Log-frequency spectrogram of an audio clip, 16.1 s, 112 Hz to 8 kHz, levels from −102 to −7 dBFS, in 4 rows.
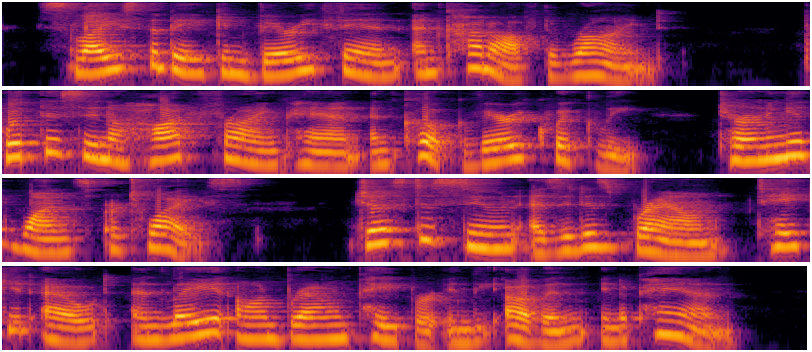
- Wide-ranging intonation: No, average, 4.9 semitones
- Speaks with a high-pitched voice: Yes, high, 215 Hz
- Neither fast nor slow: Yes, average, 180 wpm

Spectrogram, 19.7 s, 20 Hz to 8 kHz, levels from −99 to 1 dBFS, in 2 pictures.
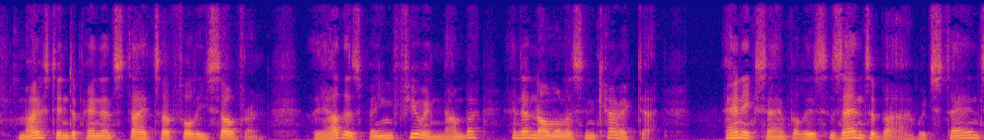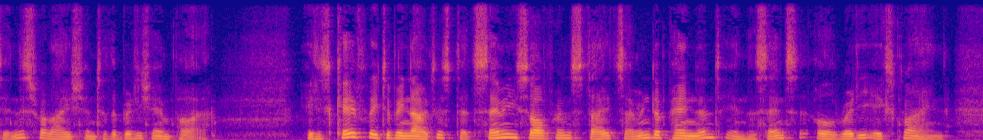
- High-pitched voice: No, medium, 140 Hz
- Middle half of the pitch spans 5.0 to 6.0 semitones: No, average, 3.6 semitones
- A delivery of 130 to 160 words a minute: Yes, average, 145 wpm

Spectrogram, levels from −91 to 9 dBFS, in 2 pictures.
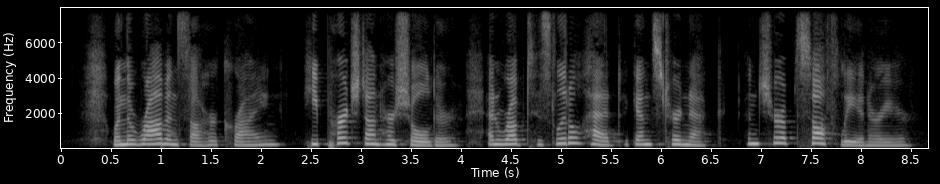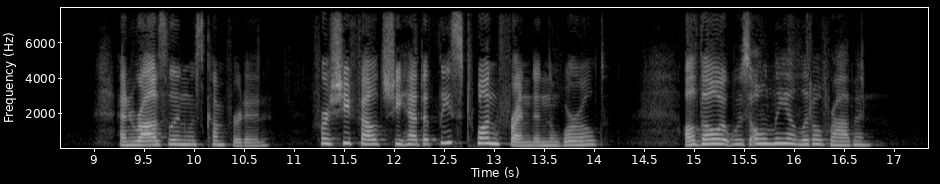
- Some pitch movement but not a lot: Yes, average, 4.1 semitones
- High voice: Yes, high, 235 Hz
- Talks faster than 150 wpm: Yes, average, 165 wpm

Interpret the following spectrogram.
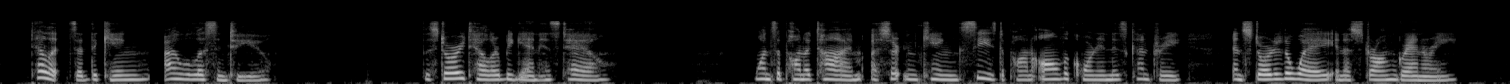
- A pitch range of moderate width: No, narrow, 2.2 semitones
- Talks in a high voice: Yes, high, 220 Hz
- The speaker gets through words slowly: No, average, 165 wpm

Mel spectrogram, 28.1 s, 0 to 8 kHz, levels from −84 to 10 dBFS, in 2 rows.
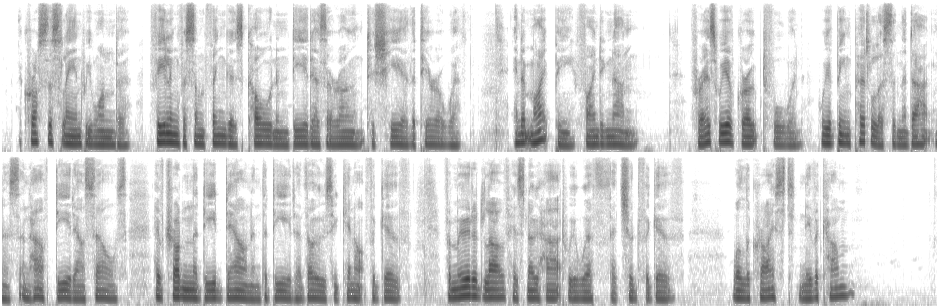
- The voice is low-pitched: Yes, low, 105 Hz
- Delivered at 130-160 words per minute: Yes, average, 150 wpm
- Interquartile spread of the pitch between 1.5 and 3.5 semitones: Yes, average, 2.7 semitones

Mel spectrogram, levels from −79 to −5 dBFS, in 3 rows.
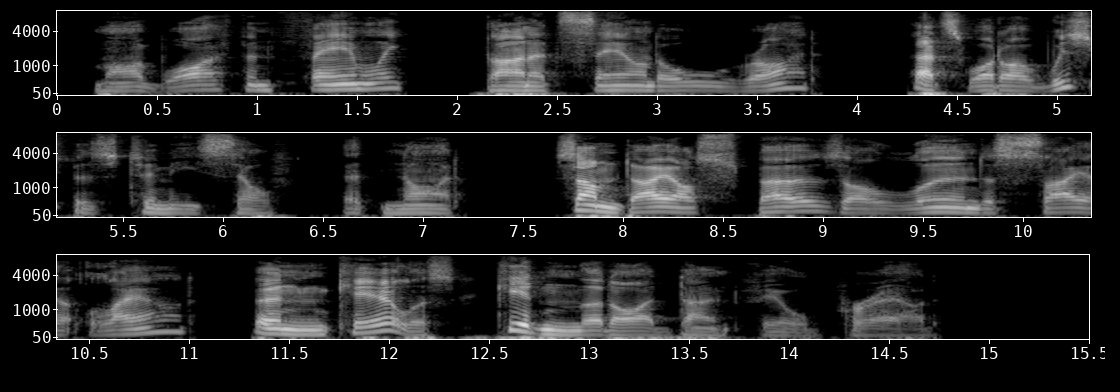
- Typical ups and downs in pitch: Yes, average, 4.3 semitones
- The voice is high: No, low, 115 Hz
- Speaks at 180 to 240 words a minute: No, average, 140 wpm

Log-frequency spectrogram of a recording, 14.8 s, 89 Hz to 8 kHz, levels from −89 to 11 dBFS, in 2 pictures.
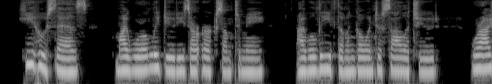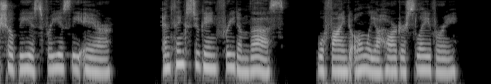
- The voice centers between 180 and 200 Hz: Yes, medium, 185 Hz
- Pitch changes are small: Yes, narrow, 2.2 semitones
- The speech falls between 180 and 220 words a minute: No, average, 155 wpm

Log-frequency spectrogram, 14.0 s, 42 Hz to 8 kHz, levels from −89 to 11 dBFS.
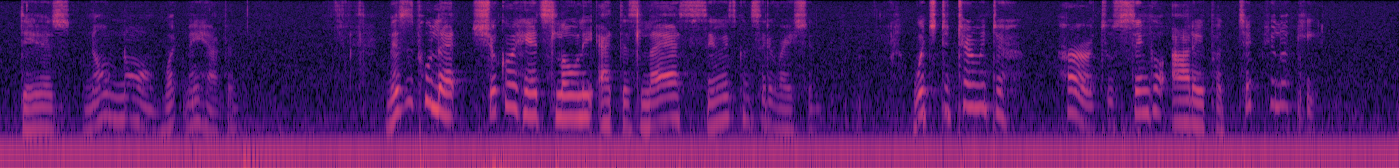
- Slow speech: Yes, slow, 110 wpm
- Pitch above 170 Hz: Yes, medium, 185 Hz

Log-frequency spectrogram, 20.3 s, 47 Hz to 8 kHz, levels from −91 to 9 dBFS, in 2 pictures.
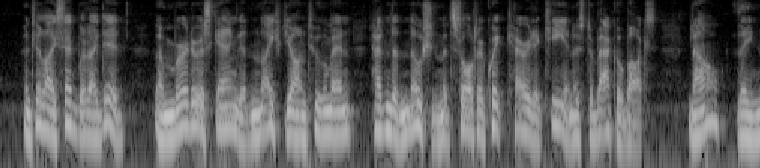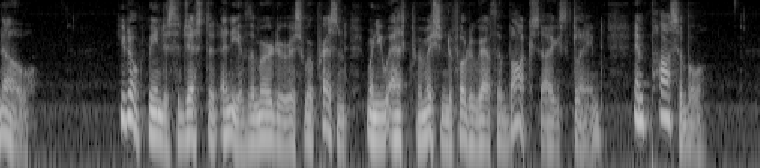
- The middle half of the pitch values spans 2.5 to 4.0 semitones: No, average, 4.6 semitones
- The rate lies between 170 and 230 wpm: No, average, 155 wpm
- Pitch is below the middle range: Yes, low, 120 Hz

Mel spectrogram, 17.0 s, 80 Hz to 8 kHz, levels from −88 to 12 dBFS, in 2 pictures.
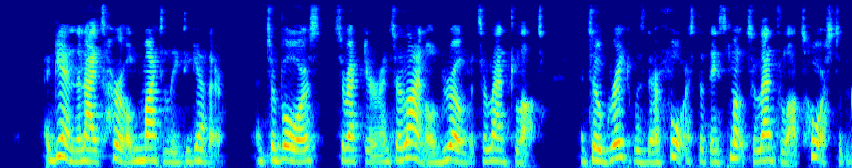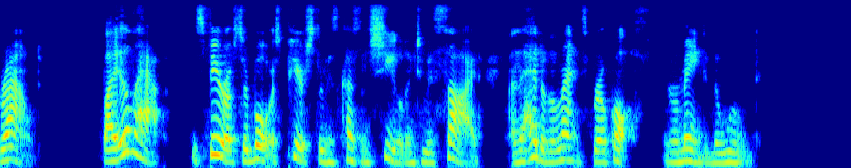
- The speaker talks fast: Yes, fast, 220 wpm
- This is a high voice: Yes, high, 205 Hz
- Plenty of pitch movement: No, average, 3.0 semitones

